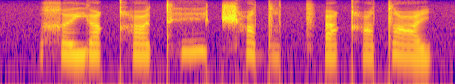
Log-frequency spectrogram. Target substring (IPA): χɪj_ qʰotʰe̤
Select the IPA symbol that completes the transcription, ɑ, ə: ə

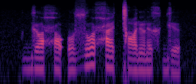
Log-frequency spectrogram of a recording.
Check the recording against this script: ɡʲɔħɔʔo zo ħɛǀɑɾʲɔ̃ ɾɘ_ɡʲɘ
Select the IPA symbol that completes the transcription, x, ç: x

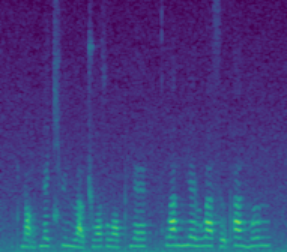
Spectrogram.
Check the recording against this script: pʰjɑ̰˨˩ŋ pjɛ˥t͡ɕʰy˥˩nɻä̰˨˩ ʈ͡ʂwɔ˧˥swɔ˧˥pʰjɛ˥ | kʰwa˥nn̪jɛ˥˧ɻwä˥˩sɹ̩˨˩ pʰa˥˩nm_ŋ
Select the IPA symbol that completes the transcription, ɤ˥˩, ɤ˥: ɤ˥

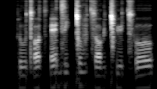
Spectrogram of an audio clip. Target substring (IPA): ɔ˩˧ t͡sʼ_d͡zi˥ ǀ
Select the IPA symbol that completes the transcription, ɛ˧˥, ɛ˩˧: ɛ˧˥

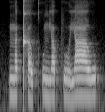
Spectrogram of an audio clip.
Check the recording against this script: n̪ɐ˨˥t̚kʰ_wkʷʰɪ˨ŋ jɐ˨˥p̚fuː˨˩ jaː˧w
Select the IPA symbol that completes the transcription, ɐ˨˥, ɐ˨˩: ɐ˨˩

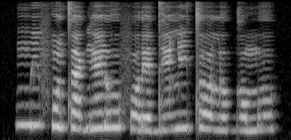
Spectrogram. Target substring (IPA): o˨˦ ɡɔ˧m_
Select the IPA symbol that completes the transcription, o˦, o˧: o˦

